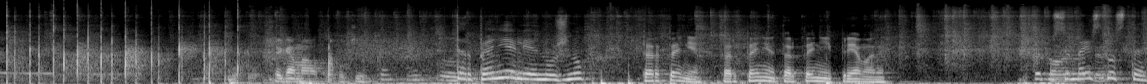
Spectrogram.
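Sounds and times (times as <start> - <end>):
people clapping as a reward for someone finishing a task: 0.0 - 3.0
speech: 2.8 - 9.0, 10.3 - 11.4.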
